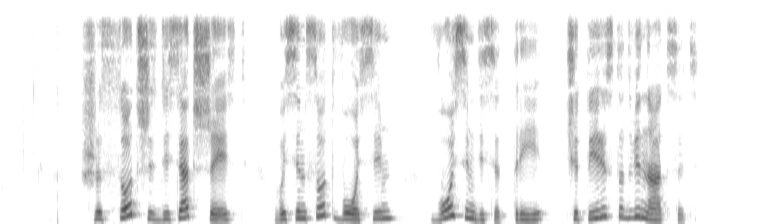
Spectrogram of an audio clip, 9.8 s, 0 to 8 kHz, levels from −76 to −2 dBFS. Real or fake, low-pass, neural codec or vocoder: real; 7.2 kHz; none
